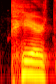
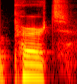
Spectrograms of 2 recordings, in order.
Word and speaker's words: Peart: drumming, of course, when Neil Peart or Peart, however you say it. Yeah, there's different versions. Some say it one way and some say it the other way. But Peart, I think, is how you say it.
